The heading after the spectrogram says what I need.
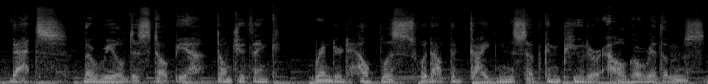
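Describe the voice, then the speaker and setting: An actor playing a jaded, whiskey-drinking tech visionary in a visual novel, speechifying persuasively in a ragged, creaky voice. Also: male voice, medium pitch, exaggerated voice. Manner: speechifying, persuasive, world-weary. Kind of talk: dramatic visual novel voice acting.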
